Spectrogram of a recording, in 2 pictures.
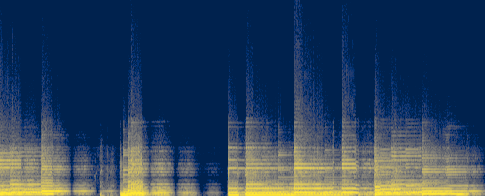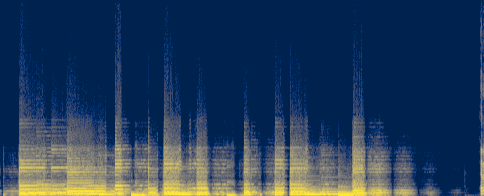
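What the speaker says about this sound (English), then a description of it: "you can add tremolo just to the reverb signal, so it only affects the reverberations" An electric guitar played through a Champion Leccy Skitter pedal, with tremolo applied only to the reverb signal, rings out in loud chords and notes with pulsing, washy reverberant tails and brief gaps between phrases.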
